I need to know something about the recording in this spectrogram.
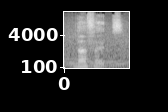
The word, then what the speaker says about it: Buffett: Yeah, they say Buffett, right? But the way I said it could be the right way to say it. It's not buffet like food.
